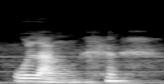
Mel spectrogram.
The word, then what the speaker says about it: ulang: The U is like in Spanish u. An example would be oh, ulang.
